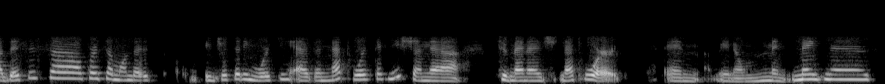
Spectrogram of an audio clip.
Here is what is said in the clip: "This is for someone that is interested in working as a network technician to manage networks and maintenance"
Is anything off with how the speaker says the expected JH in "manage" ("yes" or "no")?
no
